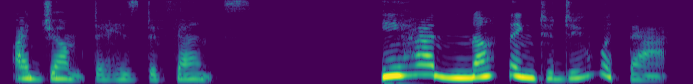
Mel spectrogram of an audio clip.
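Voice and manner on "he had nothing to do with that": raised, insistent denial; loud defensive outburst; indignant protest. Acted. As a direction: push back hard against her. Defending Damien to mom.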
